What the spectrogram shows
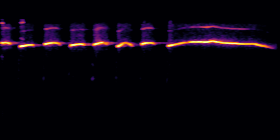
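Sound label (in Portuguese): assovio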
